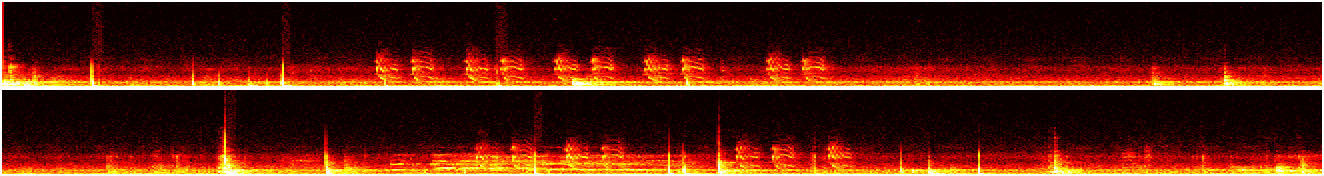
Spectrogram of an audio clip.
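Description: Zebra finches give short, nasal, trumpet-like beeps in quick bursts among cage clicks and taps.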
